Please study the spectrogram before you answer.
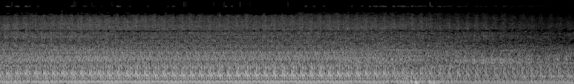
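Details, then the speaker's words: Mack B61 semi diesel with auxiliary fuel pump pre-run to build pressure (3–7 psi), 70 degrees water temp: fairly even idle with a low throbbing pulse softening near the end; idled about 17 minutes, died only under throttle; fuel supply suspected. "it idled frog probably 17 minutes and nothing happened it didn't die until we started trying to throttle"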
